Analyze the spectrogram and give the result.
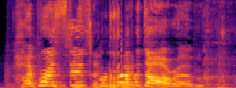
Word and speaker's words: hyperemesis gravidarum: Hyperemesis gravidarum.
